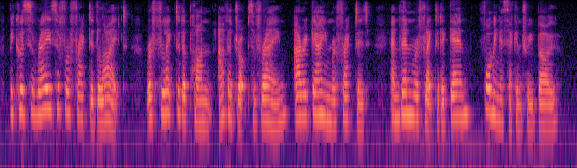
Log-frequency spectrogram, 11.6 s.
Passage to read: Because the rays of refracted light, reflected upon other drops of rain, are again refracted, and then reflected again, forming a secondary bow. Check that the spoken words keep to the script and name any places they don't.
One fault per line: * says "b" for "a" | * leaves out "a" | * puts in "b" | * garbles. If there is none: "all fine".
all fine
